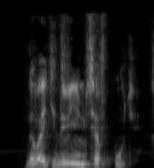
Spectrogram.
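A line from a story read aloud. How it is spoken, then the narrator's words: Plain. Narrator (Russian): сказал Гордон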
